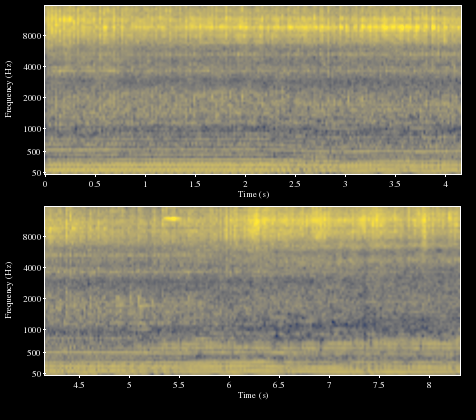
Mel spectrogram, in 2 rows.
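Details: 1987 Lawn-Boy 8073B two-stroke mower, first run after sitting almost a year, new greased capstan rollers fitted: steady even drone dipping slightly in pitch around two seconds, then holding under load; hard starting but runs fine.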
